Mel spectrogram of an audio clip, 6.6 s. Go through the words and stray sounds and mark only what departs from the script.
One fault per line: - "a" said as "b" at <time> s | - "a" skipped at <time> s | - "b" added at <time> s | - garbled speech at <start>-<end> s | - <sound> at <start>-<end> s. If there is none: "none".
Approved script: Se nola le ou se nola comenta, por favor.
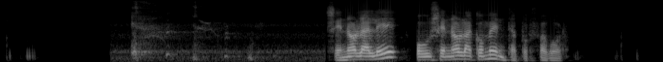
- cough at 1.3-2.8 s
